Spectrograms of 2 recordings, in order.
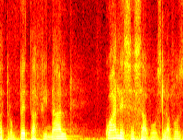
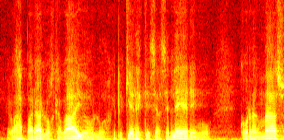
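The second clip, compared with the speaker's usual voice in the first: normal talking voice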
